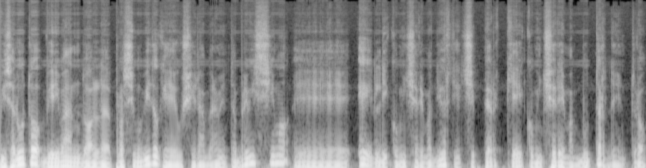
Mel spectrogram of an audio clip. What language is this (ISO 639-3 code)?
ita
